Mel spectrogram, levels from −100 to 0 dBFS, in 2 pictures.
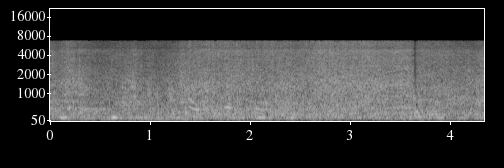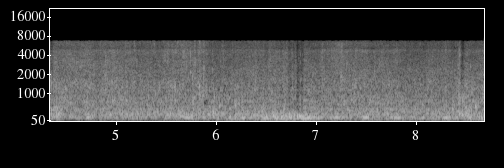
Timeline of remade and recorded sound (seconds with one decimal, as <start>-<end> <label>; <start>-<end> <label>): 0.0-1.4 remade; 1.4-3.3 recorded; 3.3-4.7 remade; 4.7-8.7 recorded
